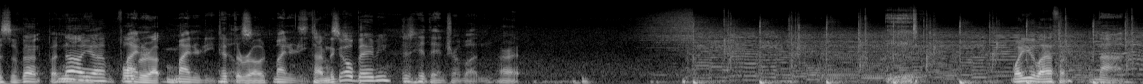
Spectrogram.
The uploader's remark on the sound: Broadcasting from the Kibble Equipment booth at FarmFest.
